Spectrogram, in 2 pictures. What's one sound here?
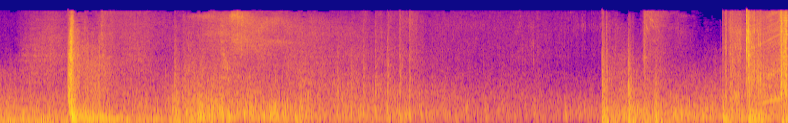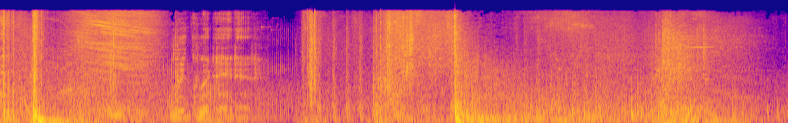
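A mounted heavy gun fires in bursts.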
